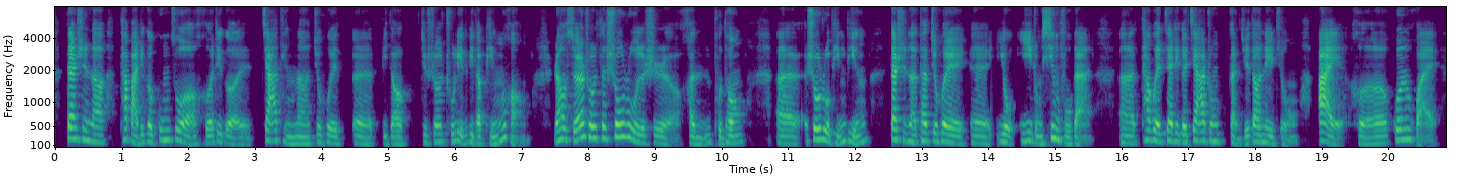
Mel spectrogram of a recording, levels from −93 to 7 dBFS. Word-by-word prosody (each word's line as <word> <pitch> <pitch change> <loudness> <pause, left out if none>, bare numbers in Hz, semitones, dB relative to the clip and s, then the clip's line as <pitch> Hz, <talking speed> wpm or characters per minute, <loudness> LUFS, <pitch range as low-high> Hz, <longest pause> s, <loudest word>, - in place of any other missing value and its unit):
但 235 -1 +7
是 220 -3 -3
呢， 160 -4 -1 0.2
他 220 - +1
把 225 - +3
这 160 - -6
个 - - +4
工 215 +4 -5
作 210 -8 +1
和 145 +2 -3
这 175 - -6
个 280 - -2
家 190 - +3
庭 140 -9 -7
呢， 135 -1 -4
就 160 +3 -6
会 140 -3 -5
呃， 130 -2 -3
比 135 - -10
较 130 -1 -3 0.2
就 160 -2 -10
说 170 +4 -1
处 170 0 -9
理 180 -6 -2
地 - - -13
比 160 -1 -5
较 140 -1 +1
平 140 - -4
衡。 - - -7 0.4
然 - - +4
后 230 - +1
虽 210 -2 +1
然 270 - +7
说 255 -2 +5
他 245 +1 0
收 270 +3 +5
入 190 - +1
是 145 -2 -4 0.2
很 135 +2 -4
普 140 - -6
通， 150 +2 0 0.5
呃 145 -2 -1
收 220 +5 +5
入 220 - +2
平 170 +1 -6
平， 175 +1 -5 0.3
但 220 -1 +8
是 215 -4 -6
呢， 175 -3 0
他 185 +4 +4
就 180 -1 -3
会， 150 -6 +3
呃， 145 -2 -4
有 170 -2 -1
一 185 +1 -2
种 145 -4 -5
幸 225 - +2
福 135 -10 -6
感。 - - -1 0.4
呃， 145 -2 -4
他 210 +8 -2
会 190 -4 +6
在 180 +2 +4
这 180 -1 -3
个 165 -1 +3
家 195 +3 +3
中 175 -2 -4
感 110 - -3
觉 140 +6 -5
到 165 +1 +1
那 155 -3 -3
种 135 - -11 0.3
爱 - - +8
和 135 +2 -1
关 215 +7 -1
怀， - - -3
165 Hz, 220 characters per minute, -23 LUFS, 140-205 Hz, 0.5 s, 但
